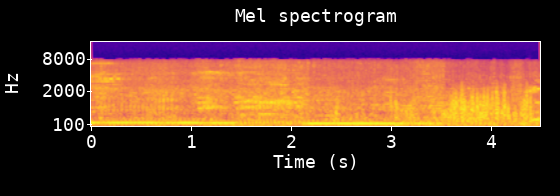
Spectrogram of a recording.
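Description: A vehicle horn gives two long, low, steady blasts, the second a two-note chord, over street noise.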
